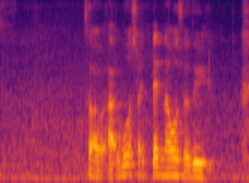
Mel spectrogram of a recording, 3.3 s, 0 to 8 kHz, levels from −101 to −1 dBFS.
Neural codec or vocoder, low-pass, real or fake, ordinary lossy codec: none; none; real; none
